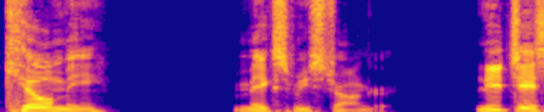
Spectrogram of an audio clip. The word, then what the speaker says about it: Nietzsche: also don't understand how it's spelled how it's pronounced niche n-i-e-t-z-s-c-h-e Niche it's like that's why I failed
